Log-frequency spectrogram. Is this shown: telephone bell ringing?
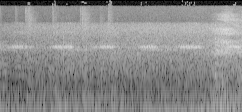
no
